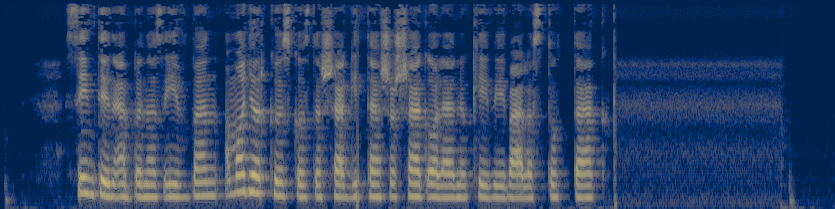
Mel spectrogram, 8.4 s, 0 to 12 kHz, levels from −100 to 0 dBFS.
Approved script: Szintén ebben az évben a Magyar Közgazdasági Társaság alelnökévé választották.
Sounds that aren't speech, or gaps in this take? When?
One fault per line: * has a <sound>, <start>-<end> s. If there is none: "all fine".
all fine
